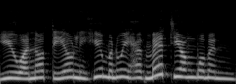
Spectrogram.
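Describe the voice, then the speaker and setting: A woman's shrill, high put-on character voice at a very fast pace. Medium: read story. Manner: polite, holding back giggles.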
